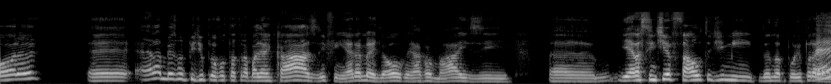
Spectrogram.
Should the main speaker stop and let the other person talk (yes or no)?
yes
